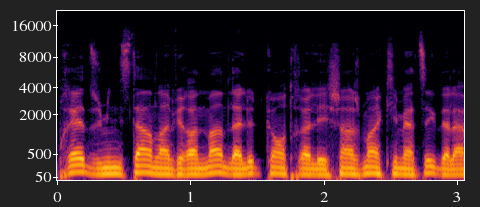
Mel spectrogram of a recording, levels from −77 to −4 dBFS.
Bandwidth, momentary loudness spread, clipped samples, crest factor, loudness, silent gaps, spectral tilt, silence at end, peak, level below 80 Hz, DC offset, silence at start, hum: 11.5 kHz; 3 LU; under 0.1%; 12 dB; -19 LUFS; none; -8 dB/octave; 0 s; -6 dBFS; -38 dBFS; under 0.1%; 0 s; none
